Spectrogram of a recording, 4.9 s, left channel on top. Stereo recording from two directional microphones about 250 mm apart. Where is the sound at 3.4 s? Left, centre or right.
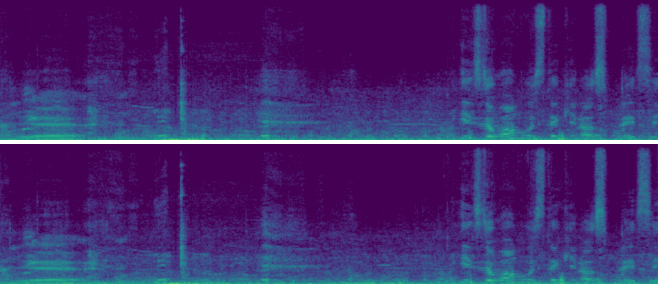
Centre.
